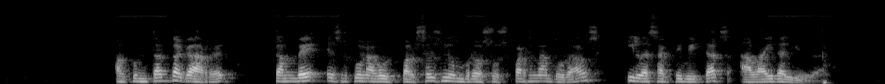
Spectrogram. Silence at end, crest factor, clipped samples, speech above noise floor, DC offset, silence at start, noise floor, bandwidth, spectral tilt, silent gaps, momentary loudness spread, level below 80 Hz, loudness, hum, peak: 0.55 s; 20 dB; under 0.1%; 47 dB; under 0.1%; 1.15 s; -70 dBFS; 11 kHz; -9 dB/octave; none; 12 LU; -56 dBFS; -25 LUFS; none; -6 dBFS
